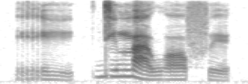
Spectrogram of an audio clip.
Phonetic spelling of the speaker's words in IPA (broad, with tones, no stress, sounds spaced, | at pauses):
r i˨ | d i˦ m a˨ w ɔ˨ f ɪ˨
